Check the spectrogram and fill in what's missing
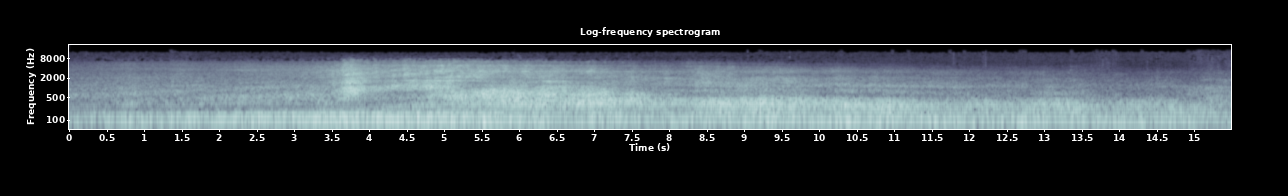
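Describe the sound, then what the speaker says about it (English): A Ryanair airliner departs for Dublin, its engines roaring loudly and steadily throughout, with a rising whine briefly standing out near the start. "That was a Ryanair. It was. It went to Dublin."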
